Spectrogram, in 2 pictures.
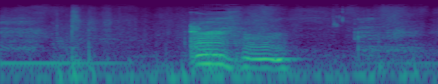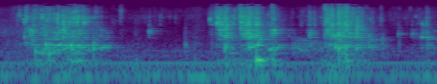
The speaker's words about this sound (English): It's all water.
